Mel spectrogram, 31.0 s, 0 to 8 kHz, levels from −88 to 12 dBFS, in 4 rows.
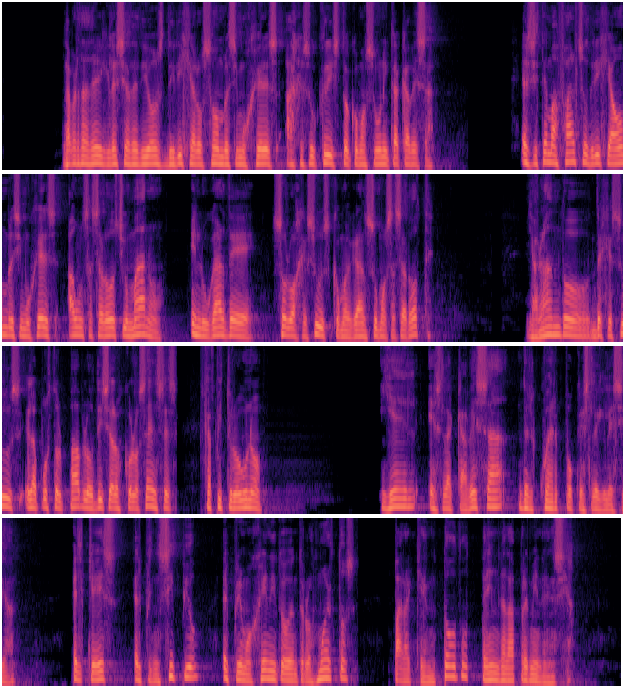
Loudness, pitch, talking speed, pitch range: -21 LUFS, 130 Hz, 160 wpm, 115-140 Hz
